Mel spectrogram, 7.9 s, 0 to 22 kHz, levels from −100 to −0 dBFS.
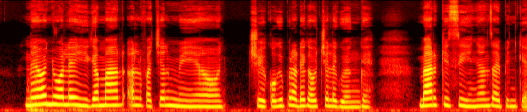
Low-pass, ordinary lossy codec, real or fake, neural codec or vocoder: none; none; real; none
